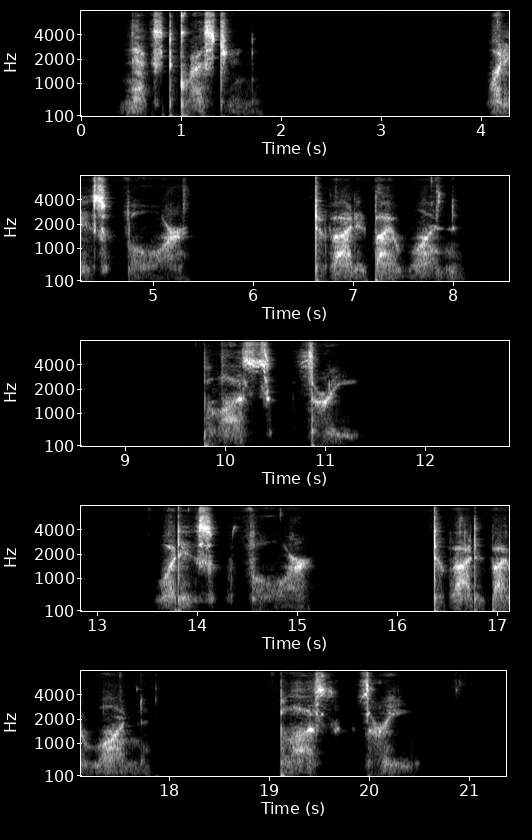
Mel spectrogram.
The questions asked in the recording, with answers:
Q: What is 4 divided by 1 plus 3?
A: The answer is 7.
